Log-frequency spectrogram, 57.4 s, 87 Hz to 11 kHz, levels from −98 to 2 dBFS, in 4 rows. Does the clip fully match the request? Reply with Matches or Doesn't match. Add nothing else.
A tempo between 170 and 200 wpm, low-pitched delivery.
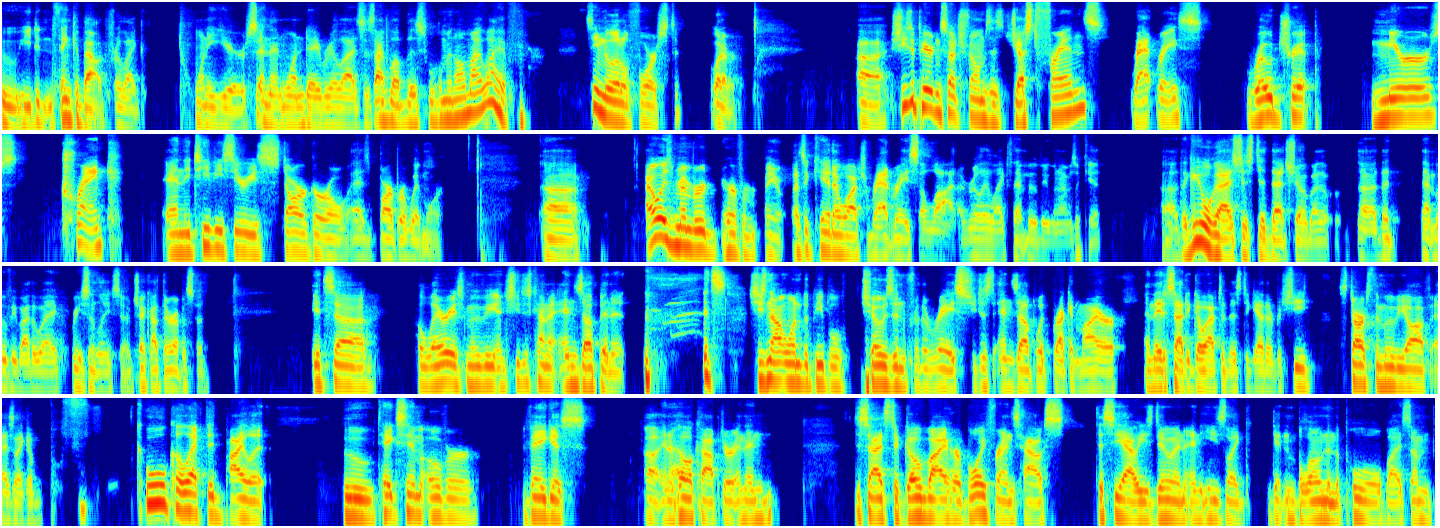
Matches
